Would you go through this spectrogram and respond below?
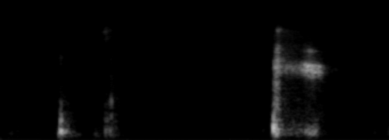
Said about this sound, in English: Did he just cough?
